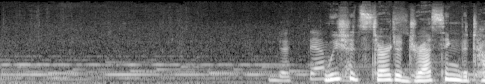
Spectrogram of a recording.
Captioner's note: speaking French with translation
